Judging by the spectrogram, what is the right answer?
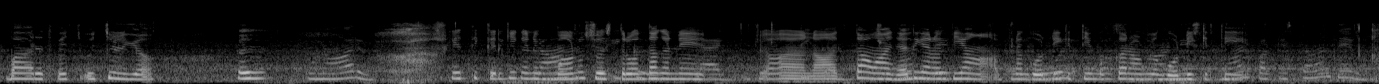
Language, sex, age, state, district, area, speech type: Dogri, female, 30-45, Jammu and Kashmir, Udhampur, rural, spontaneous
